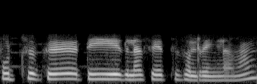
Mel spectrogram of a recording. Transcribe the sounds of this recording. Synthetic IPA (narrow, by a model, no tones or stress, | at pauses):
fʊʈsɯkːɯʈiːɪðɛlːãːseːɾt̪ːɯsɔlːɾiːŋɡɐɭaːna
